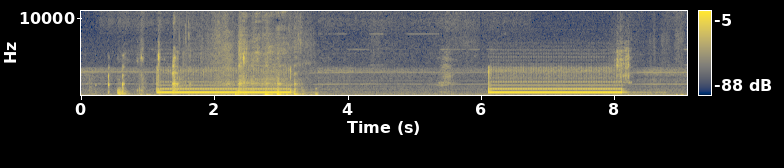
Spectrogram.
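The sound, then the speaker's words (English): Telephone line tones from dialing a phone: a couple of quick keypad clicks, then two long, steady electronic beeps of about two seconds each, separated by a pause, clear and fairly loud with no talking. “Try another one.”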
